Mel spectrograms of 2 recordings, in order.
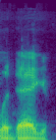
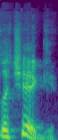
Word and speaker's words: Ledaig: name I was like there's no way that's pronounced leeg so I looked it up it's like it's pronounced leig and I'm like why okay cuz gaic is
